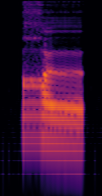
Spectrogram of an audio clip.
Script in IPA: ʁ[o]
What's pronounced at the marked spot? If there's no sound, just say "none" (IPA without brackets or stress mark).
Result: ɵ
